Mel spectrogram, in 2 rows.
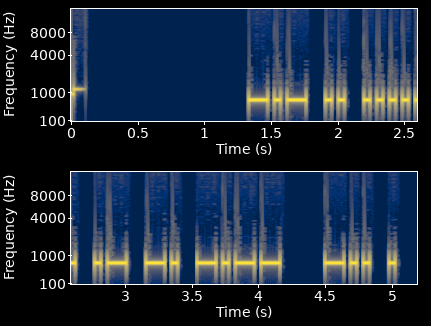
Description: Morse code, heard as a keyed tone, about 25 wpm, 700 Hz. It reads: KI5ANY DE
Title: USA Callsign DE Callsign 25wpm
